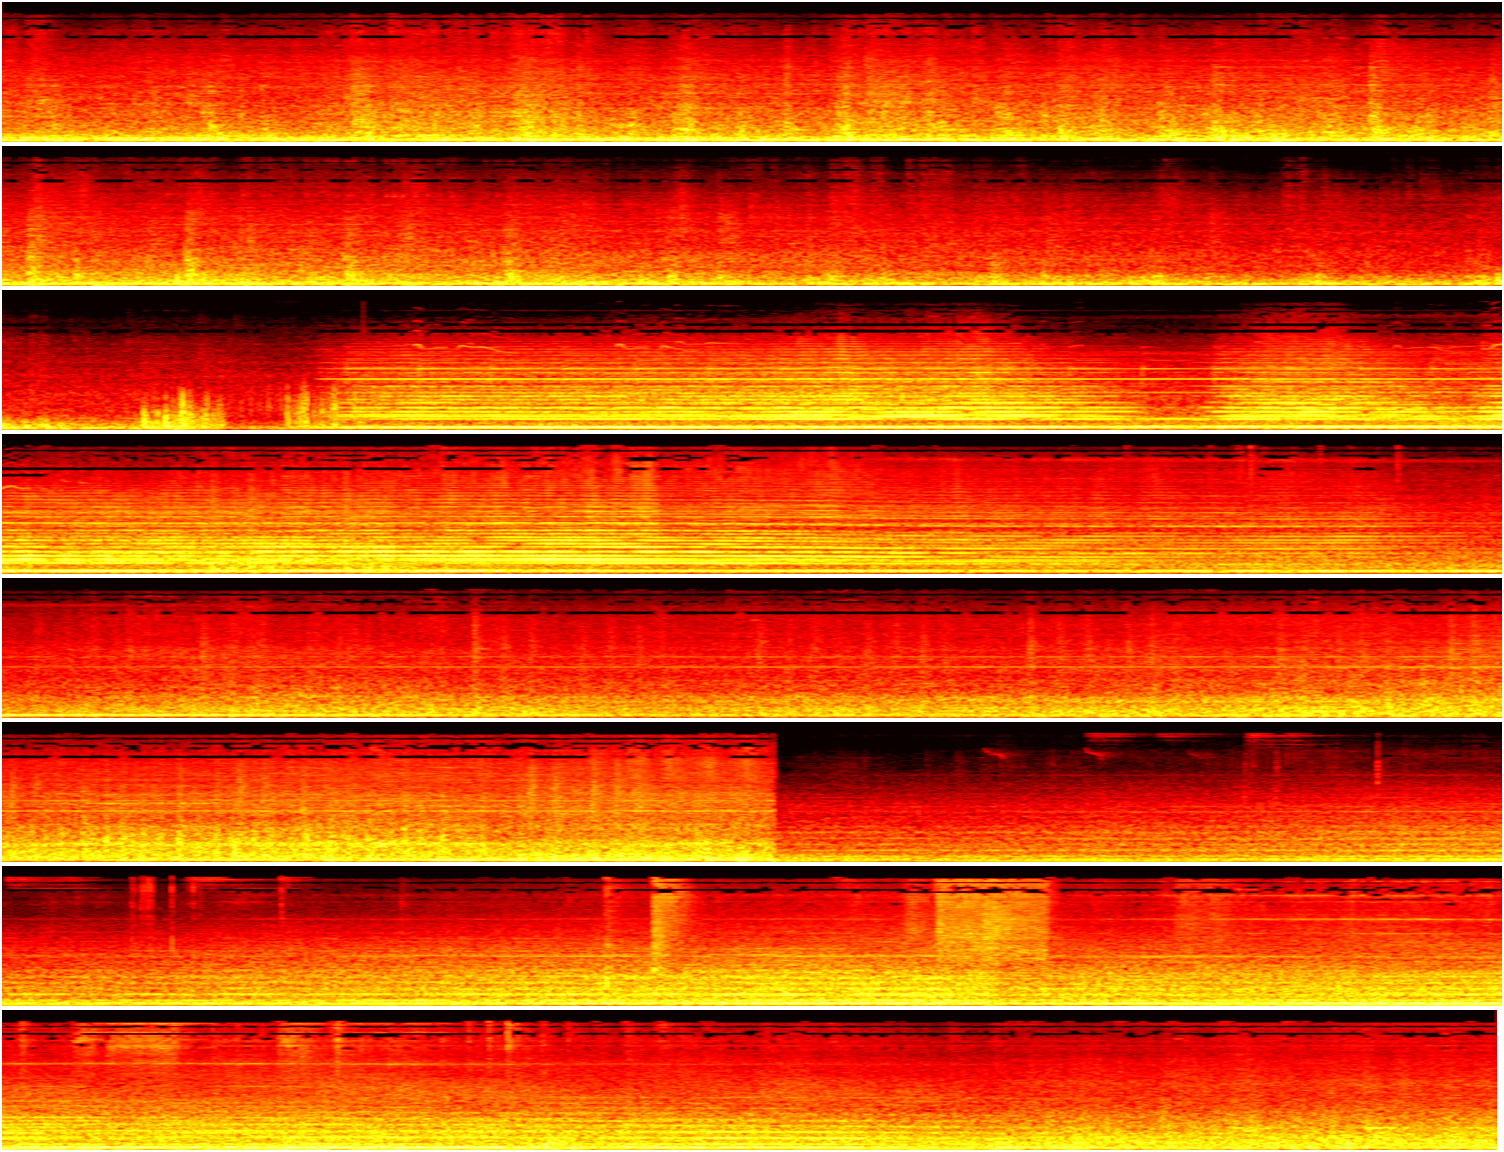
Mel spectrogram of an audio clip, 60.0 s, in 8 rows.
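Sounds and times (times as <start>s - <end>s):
train wheels clattering on rails: 0.0s - 16.2s, 29.7s - 41.4s, 47.8s - 59.9s
locomotive engines droning: 0.0s - 59.9s
locomotive air horn: 16.5s - 30.0s, 44.5s - 57.5s.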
